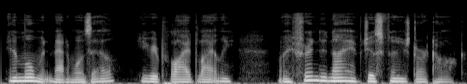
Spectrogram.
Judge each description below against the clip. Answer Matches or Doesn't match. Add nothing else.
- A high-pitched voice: Doesn't match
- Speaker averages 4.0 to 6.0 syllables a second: Doesn't match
